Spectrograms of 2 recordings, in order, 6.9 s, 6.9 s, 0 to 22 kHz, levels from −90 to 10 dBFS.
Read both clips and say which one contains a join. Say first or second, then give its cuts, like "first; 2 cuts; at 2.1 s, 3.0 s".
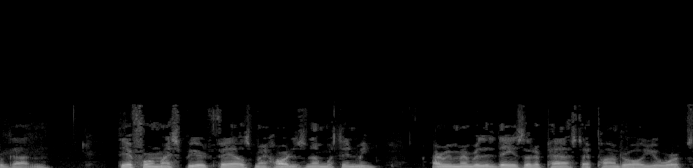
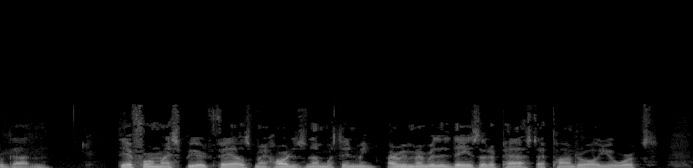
second; 1 cut; at 3.8 s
